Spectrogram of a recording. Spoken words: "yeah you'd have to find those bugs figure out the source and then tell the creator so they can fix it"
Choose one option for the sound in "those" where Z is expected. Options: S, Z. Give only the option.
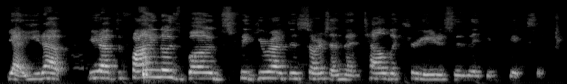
Z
